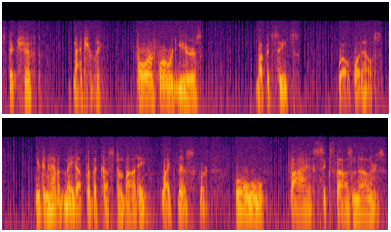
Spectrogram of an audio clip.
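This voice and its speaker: Man as vintage car ad salesman, deep, husky, assured, clipped, muffled old recording. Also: animated, unhurried, long pauses, full character voice. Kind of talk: vintage car commercial pitch. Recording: dull, muffled old commercial.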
